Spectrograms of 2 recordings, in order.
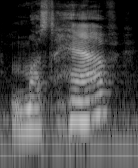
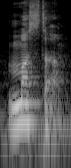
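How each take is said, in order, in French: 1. Les deux mots sont dits en entier, non réduits. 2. Le have est réduit à presque rien. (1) "Au lieu natif, yo dit must have" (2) "une manière qui est plus rapide"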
